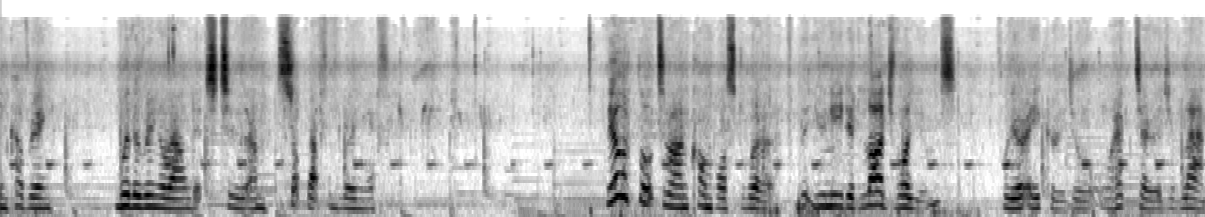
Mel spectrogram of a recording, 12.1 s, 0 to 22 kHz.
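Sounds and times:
bird calling: 0.0 - 12.0
small clicks: 3.9 - 6.0.

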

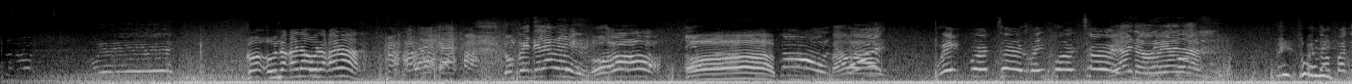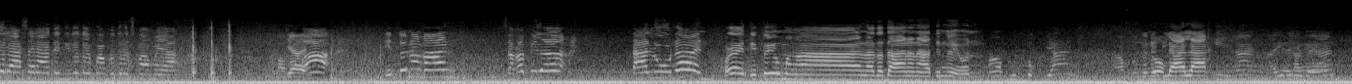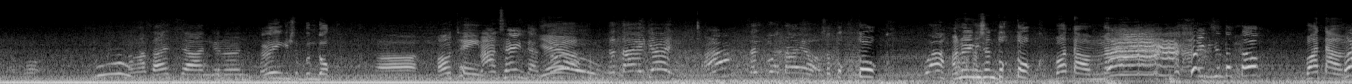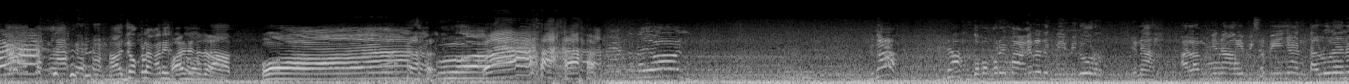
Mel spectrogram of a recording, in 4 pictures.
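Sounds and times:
boat engine drone: 0.0 - 54.0
voices: 0.0 - 54.0.

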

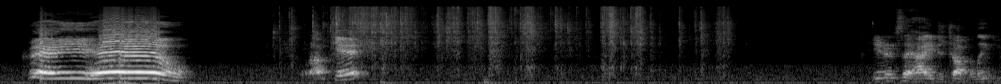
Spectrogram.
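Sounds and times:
handling of cards: 2.6 - 8.8
foil wrapper crinkling and tearing: 2.7 - 7.5.

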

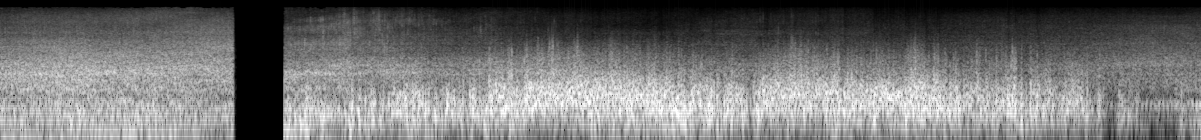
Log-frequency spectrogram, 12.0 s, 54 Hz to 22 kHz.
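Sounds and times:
wind buffeting microphone: 2.9 - 12.0.

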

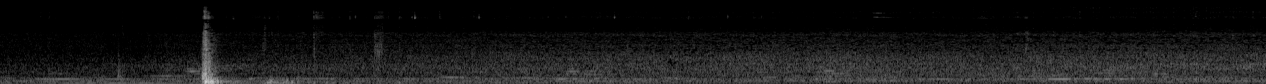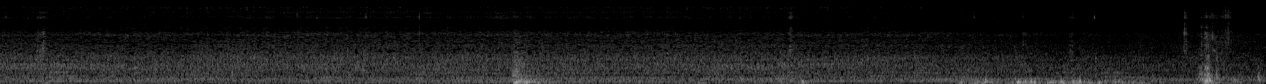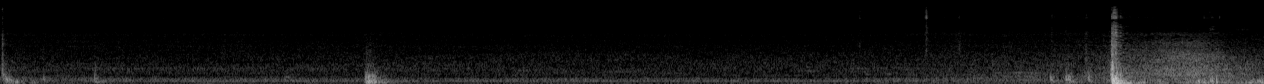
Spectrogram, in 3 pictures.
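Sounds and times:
car engine idling: 0.0 - 37.9
knocks and thumps: 29.0 - 29.3.

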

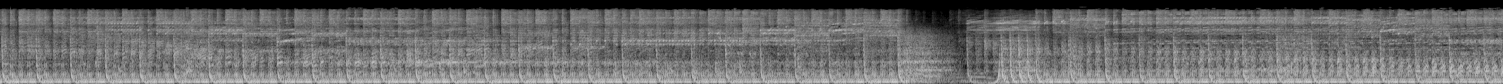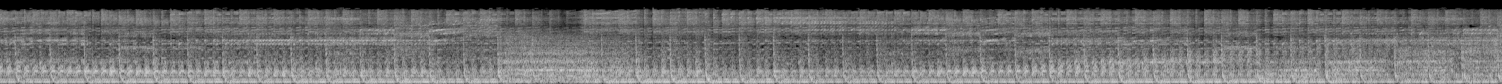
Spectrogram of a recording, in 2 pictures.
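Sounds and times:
electronic dance music: 0.0 - 30.0.

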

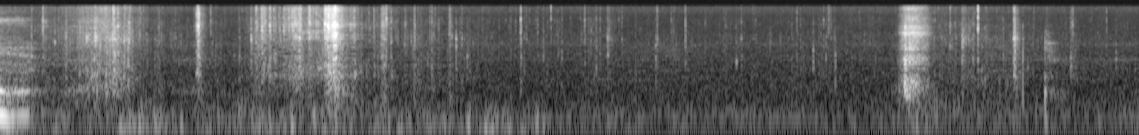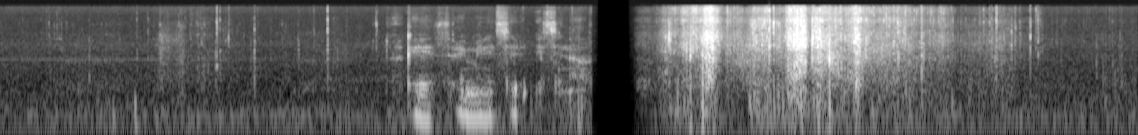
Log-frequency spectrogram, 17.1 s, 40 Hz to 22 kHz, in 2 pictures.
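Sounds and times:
rustling and crinkling: 0.0 - 11.4, 13.4 - 17.0.

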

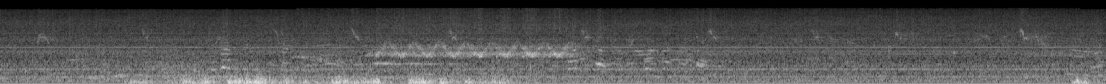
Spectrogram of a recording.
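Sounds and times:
high warbling alarm tone: 0.0 - 10.8
low rumbles: 0.0 - 11.0.

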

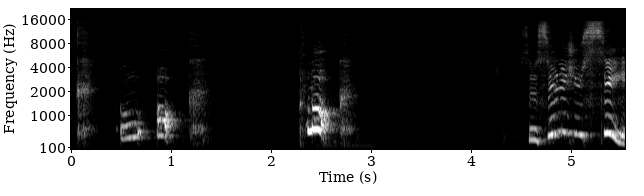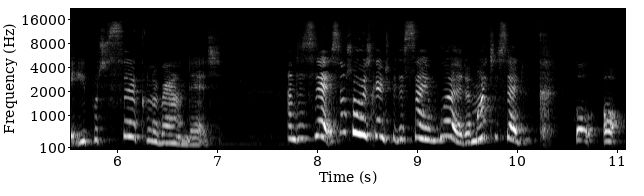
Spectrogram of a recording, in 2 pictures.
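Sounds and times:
woman sounding out speech sounds: 0.0 - 1.5, 2.3 - 3.0, 4.5 - 11.0.

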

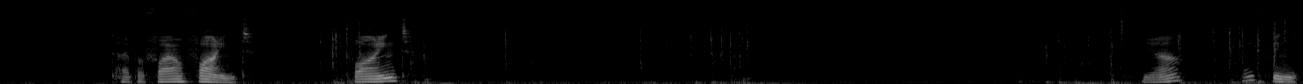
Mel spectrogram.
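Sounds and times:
faint keyboard typing: 3.2 - 7.7, 10.2 - 13.0.

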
